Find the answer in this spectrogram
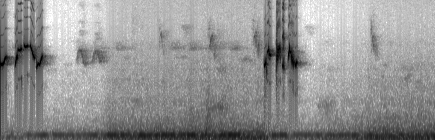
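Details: Gacor, lively singing sooty-headed bulbul giving two loud, bubbly, warbled whistle phrases about four seconds apart, each under a second long, with quiet gaps and a faint steady low hum between.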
